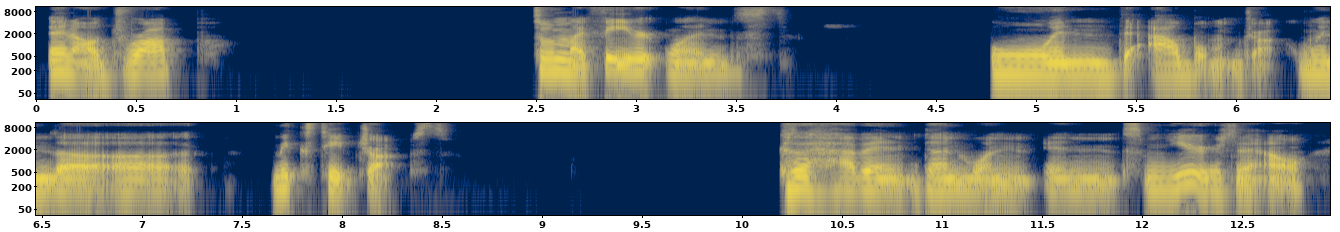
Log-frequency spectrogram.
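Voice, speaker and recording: A woman in her thirties talks casually to her followers, rambling and restarting her sentences. Her voice sits a little low and is thick with gravelly fry. She speaks very slowly into a close microphone with a dry, dead sound. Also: fairly even intonation, a little mellow, no room sound. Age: 30s. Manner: slow, rambling, many fillers and restarts. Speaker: poet and podcaster.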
